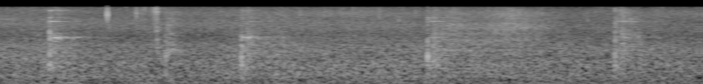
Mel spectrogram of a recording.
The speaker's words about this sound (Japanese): 盛んに石をハンマーで叩いております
